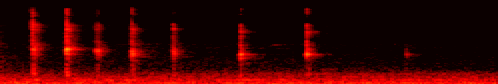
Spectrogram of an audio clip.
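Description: Long acrylic fingernails tapping: a run of light, irregular clicks, about eight in the first second and a half, then one or two more.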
